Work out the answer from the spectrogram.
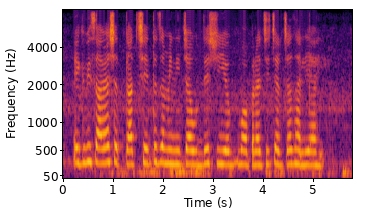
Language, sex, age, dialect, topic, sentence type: Marathi, female, 18-24, Standard Marathi, agriculture, statement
